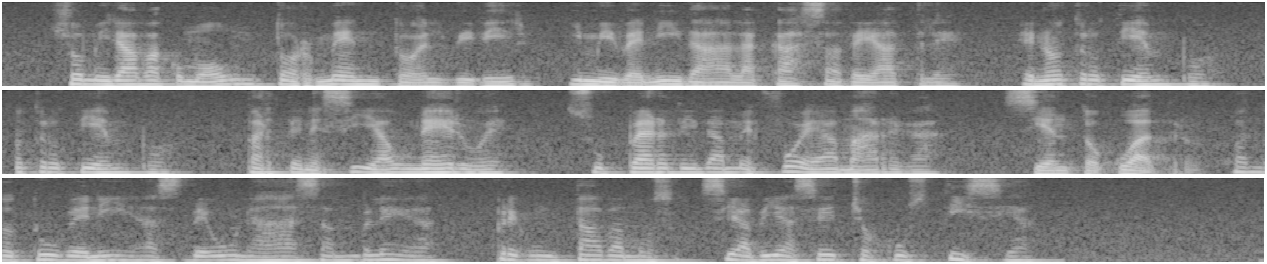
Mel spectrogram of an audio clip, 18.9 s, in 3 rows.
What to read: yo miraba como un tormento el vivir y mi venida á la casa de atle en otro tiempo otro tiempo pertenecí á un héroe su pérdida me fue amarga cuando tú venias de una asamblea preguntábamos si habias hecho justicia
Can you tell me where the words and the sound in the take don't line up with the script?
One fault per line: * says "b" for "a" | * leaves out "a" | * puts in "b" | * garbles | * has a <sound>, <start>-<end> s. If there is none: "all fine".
all fine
